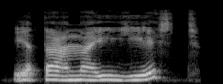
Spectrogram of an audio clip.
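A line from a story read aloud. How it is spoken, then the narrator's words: Creaky old man's voice. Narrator (Russian): проскрипел старичок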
